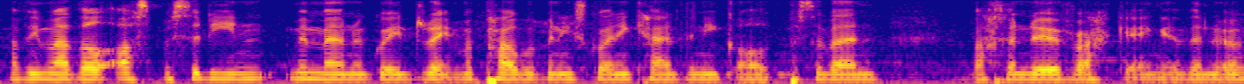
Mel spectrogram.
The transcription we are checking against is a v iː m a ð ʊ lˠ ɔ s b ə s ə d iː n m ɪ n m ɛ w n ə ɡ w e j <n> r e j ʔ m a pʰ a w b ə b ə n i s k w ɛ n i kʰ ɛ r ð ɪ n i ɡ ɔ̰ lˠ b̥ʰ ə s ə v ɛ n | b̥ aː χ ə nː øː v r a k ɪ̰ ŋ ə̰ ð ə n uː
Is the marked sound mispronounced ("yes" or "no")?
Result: yes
